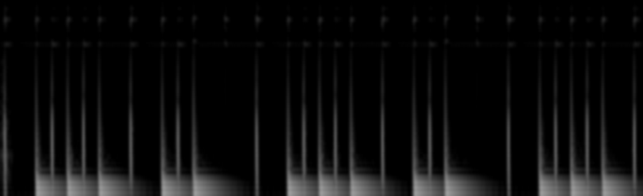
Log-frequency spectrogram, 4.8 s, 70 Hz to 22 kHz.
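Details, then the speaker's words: Soundmaster SD-3 Disco Beat drum machine before repair: dull, muffled drum hits without snare noise, each trailed by a low ringing modulated like an envelope; a friend suspects a bad power supply, bench supply to be tried. "but then a friend of mine that has uh a similar unit like this one he told me that his sounds really weird as well when he uses a bad power supply"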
